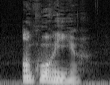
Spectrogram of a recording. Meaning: 1. to incur (to expose oneself to something inconvenient) 2. to run [the risk], to bring upon (something unfavourable)
- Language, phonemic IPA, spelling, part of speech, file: French, /ɑ̃.ku.ʁiʁ/, encourir, verb, Fr-encourir.ogg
